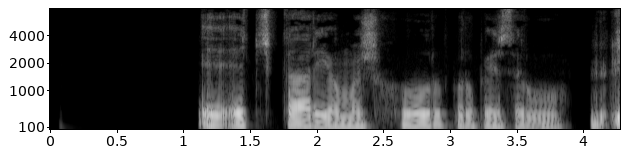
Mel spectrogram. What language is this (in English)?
Pashto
